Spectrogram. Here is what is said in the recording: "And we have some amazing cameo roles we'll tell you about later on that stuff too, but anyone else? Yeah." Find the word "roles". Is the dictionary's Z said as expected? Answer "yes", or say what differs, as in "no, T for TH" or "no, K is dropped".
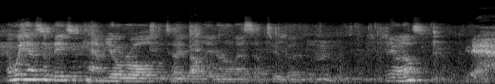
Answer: yes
